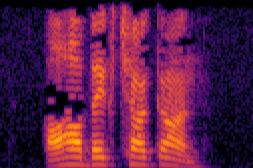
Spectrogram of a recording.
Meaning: terroristic, (attributive) terrorist
- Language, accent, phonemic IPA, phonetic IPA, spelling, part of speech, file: Armenian, Eastern Armenian, /ɑhɑbekt͡ʃʰɑˈkɑn/, [ɑhɑbekt͡ʃʰɑkɑ́n], ահաբեկչական, adjective, Hy-ահաբեկչական.ogg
